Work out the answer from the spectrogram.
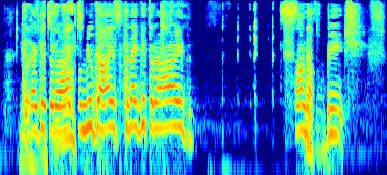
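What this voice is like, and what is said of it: German-accented villain voice. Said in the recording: “German accent. He sounds like an old Jewish man.”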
